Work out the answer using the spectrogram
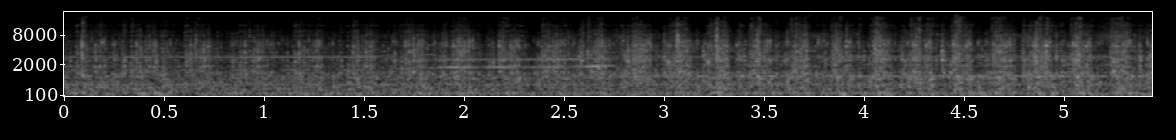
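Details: Stepper motor added with a Raspberry Pi to spin a 3D-printed helical cage gear cup (PETG/polycarbonate) at full speed: high-pitched buzzing whir with rapid ratchety chatter from stepper and printed gears; loud, owner hopes more microsteps will quiet it.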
